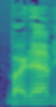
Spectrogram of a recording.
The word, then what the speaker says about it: Bardem: Javier Bardem, I can't pronounce his name right. – Bardem, yes.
